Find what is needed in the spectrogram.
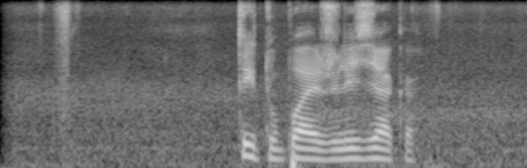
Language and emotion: Russian, angry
